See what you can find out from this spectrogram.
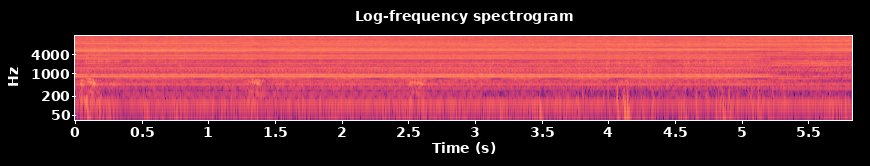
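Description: Steady, harsh high-pitched buzz like angry hornets that stays even while filler is fed; a normal TIG arc.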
